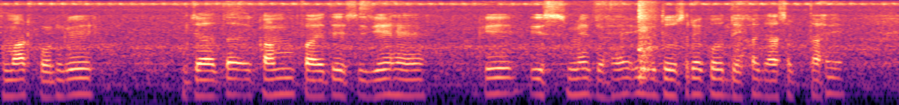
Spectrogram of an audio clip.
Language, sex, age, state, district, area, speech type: Urdu, male, 45-60, Uttar Pradesh, Muzaffarnagar, urban, spontaneous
